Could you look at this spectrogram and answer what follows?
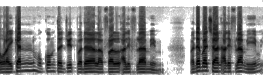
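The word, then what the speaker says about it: الم: Jangan sampai kita membacanya misalkan alama misalkan ini bacaan yang kurang atau bacaan yang salah ya. Maka apa yang perlu kita kerjakan di sini? Maka kita harus baca dengan huruf-hurufnya. Maka kita uraikan satu-satu alif.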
